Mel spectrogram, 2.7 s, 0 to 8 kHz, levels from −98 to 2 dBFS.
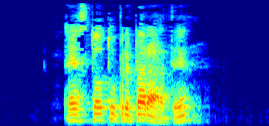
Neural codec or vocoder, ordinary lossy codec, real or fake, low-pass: none; MP3, 32 kbps; real; 7.2 kHz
